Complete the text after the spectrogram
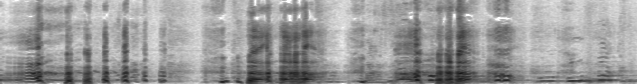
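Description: Young men shout and laugh loudly outdoors.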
